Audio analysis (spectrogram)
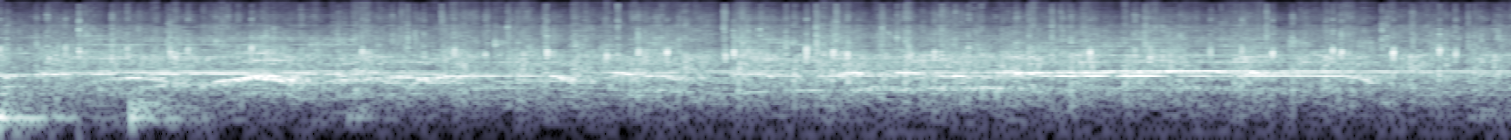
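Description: A congregation applauds during a Sunday sermon in church, sustained moderate clapping with crowd murmur, and a voice or music tone running underneath.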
